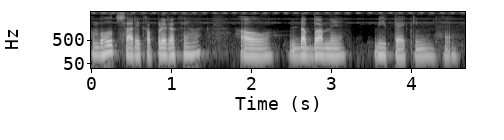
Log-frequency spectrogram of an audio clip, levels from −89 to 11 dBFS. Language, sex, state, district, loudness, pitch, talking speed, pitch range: Hindi, male, Jharkhand, Palamu, -23 LUFS, 120 Hz, 155 wpm, 110-125 Hz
